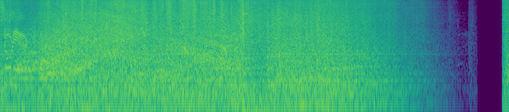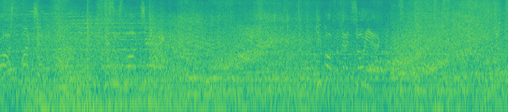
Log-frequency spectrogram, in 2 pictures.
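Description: A motorboat engine roars as the boat speeds over choppy water.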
